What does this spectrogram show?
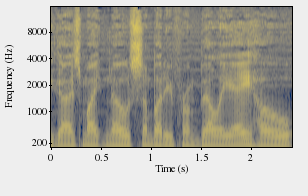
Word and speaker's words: Vallejo: might know somebody from belly a hoe or something I believe that's a pronunciation California who I know is listening on the stream now he's on a screen Vallejo yeah who am foo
